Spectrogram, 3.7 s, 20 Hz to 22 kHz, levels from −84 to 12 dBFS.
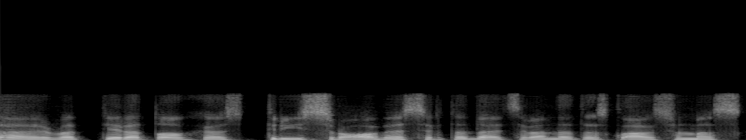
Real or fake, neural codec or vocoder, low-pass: fake; codec, 16 kHz, about 1 kbps, DyCAST, with the encoder's durations; 7.2 kHz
